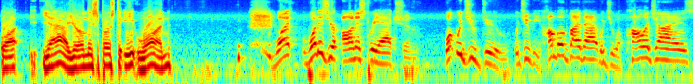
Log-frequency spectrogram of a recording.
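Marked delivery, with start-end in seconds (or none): 0.0-2.6 deep, loud, booming, all-surrounding heavenly voice. After a moment of silence, God speaks to you: booming voice of God. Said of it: "a large, booming voice surrounds you".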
